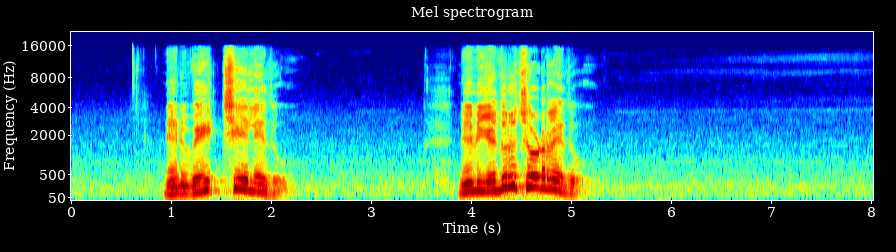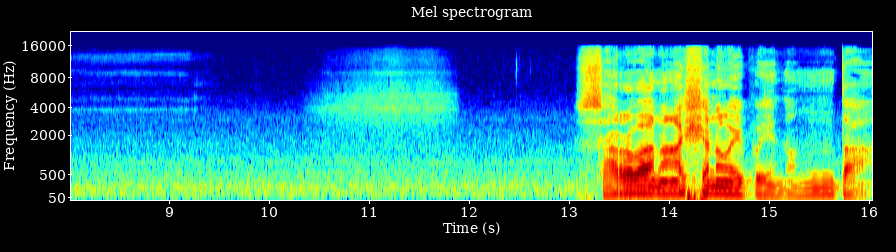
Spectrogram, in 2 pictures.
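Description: An elderly man speaks with animation into a close microphone, in short bursts with long pauses.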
